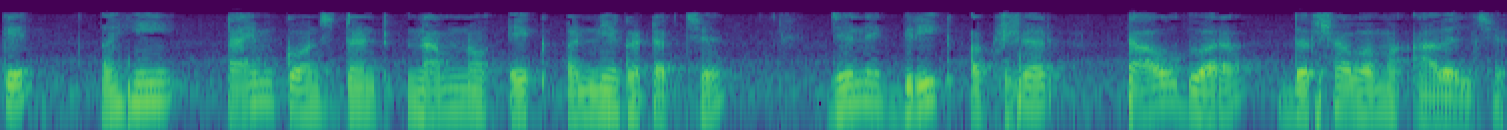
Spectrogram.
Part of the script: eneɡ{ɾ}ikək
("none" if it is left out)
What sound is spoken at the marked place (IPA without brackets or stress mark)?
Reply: ɾ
